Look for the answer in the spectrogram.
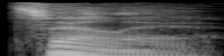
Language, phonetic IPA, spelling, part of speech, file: Russian, [ˈt͡sɛɫəjə], целое, adjective / noun, Ru-целое.ogg
- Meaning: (adjective) neuter singular of це́лый (célyj, “whole, complete”); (noun) 1. the whole 2. integer (whole number)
